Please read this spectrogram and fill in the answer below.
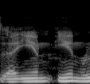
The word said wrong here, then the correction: Ilan: Rubin? How do you pronounce the drummer? – I think it's Ilan. – Oh, Ilan. Yeah.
